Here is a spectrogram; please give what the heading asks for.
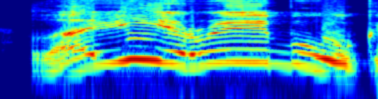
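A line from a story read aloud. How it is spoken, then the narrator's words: Shouting strongman. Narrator (Russian): крикнул силач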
